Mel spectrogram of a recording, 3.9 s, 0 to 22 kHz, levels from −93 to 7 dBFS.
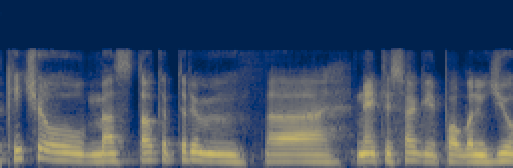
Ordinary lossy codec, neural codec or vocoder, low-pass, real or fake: MP3, 96 kbps; codec, 16 kHz, 1 kbps, X-Codec, HuBERT features, trained on general audio; 7.2 kHz; fake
